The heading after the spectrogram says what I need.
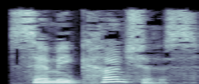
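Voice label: "semiconscious", English, British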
